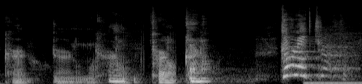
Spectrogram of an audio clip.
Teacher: It was only years later when I found out that the reason why I can't make it the same is because there is no L there. There is no L because in the word colonel there is an R sound. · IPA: ˈkɜːɹnəl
